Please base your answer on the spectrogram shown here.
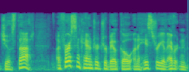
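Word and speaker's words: Trebilcock: Imagine my juvenile delight when I later saw his name in print and discovered that the man whose name was innocuously pronounced Trebilco was in fact spelled Treblecock. From that day hence, he was inevitably known to me as Mike Treblecock.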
